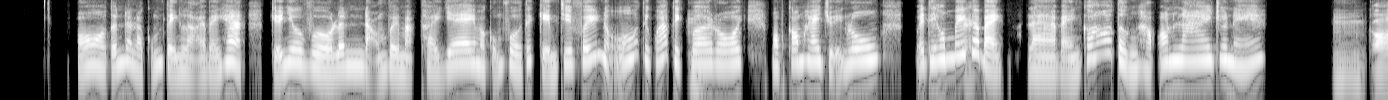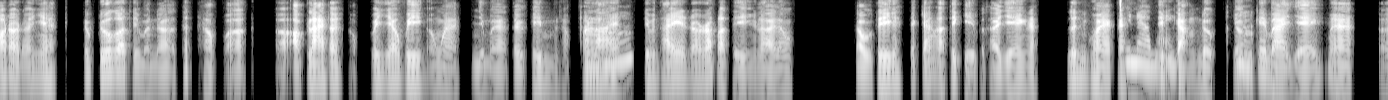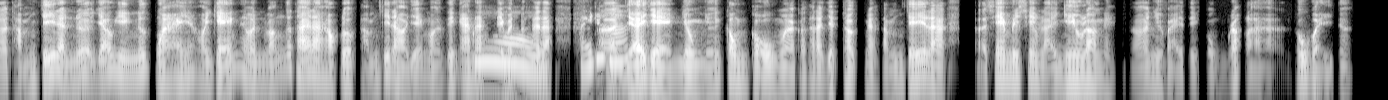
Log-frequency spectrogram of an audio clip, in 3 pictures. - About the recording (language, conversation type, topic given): Vietnamese, podcast, Bạn nghĩ sao về việc học trực tuyến thay vì đến lớp?
- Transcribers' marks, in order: tapping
